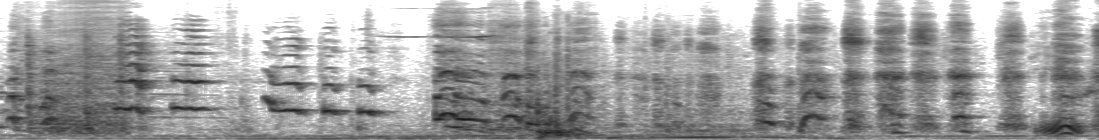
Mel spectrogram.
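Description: A terrified woman whimpering in short, high, broken cries, then breathing in quick ragged gasps over the last few seconds.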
